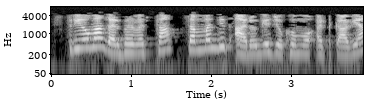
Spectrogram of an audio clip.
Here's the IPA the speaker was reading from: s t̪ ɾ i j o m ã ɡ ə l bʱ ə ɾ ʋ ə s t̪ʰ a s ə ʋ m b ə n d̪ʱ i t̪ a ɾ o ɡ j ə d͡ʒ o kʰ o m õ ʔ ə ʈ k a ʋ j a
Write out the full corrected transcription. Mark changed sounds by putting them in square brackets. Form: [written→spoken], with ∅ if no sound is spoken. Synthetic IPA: s t̪ ɾ i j o m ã ɡ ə [l→ɾ] bʱ ə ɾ ʋ ə s t̪ʰ a s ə [ʋ→∅] m b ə n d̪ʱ i t̪ a ɾ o ɡ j ə d͡ʒ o kʰ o m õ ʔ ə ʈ k a ʋ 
